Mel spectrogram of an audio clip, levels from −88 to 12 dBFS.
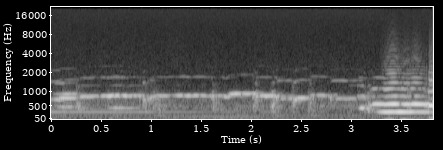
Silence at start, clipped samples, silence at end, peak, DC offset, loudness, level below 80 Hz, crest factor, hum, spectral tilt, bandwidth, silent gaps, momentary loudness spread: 0 s; 0.1%; 0 s; 0 dBFS; under 0.1%; -13 LUFS; -42 dBFS; 12 dB; none; -7 dB/octave; over 20 kHz; none; 15 LU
